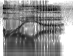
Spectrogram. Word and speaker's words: olla: Olla, pronounced "oy-ya," is simply the Spanish word for pot.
